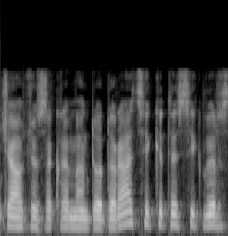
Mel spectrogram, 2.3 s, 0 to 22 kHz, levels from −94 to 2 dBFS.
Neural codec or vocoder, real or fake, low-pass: codec, 16 kHz, 4 kbps, FunCodec, trained on LibriTTS, 50 frames a second; fake; 7.2 kHz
